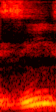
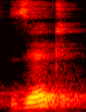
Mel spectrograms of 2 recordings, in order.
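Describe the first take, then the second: First: The letter is said the American way. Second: The letter is said the non-American way.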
